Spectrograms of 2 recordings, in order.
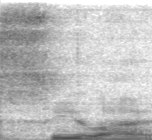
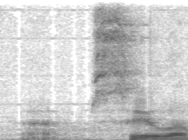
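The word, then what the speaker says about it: Selah: of psalms have it that word sila it's spelled s-e-l-a-h no one really knows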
